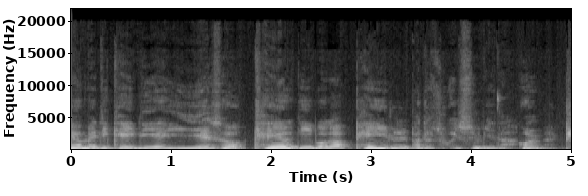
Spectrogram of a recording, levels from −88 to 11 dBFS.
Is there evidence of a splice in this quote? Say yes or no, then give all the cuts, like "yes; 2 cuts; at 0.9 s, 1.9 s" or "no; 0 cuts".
no; 0 cuts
